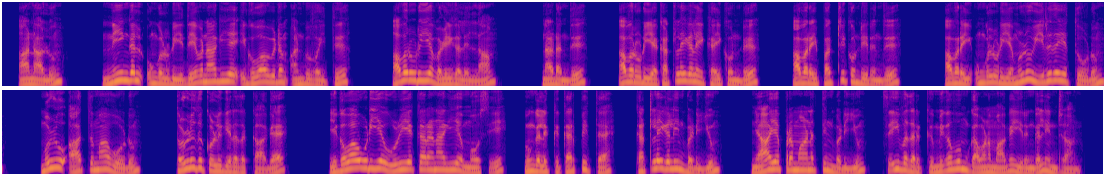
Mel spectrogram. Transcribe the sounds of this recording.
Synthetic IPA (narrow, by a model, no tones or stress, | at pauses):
aːnaːlɯm | niːŋɡɐɭʊŋɡɐɭɯɽɐjɐd̪eːʋɐnaːɣɪjɐjʔɛɣoːʋaːʋɪɽɐmʔɐɳbɯʋɐɪt̪ːɯ | ɐʋɐɾɯɽɐjɐʋɐɻɪɣɐɭɛlːaːm | nɐɽɐnd̪ɯ | ɐʋɐɾɯɽɐjɐkɐʈːɐlɐɪɣɐɭɐɪkːɐɪkɔɳɖɯ | ɐʋɐɾɐɪpːɐʈrɪkːɔɳɖɪɾɯnd̪ɯ | ɐʋɐɾɐɪʔʊŋɡɐɭɯɽɐjɐmʊɻuɪɾɯðɐjɐt̪ːoːɽɯmː | ʊɻuʔaːt̪ɯmaːʋoːɽɯm | t̪ɔɻɯðɯkɔɭːɯɣɪrɐðɐrkaːɣɐ | jɛɣoːʋaːʋɯɽɐjɐʊɻɪjɐkːɐːɾɐnaːɣɪjɐmoːseː | ʊŋɡɐɭɯkːɯkːɐrpɪt̪ːɐ | kɐʈːɐlɐɪɣɐɭɪnpɐɽɪjɯm | njaːjɐpːɪɾɐmaːnɐt̪ːɪnpɐɽɪjɯm | sɛjʋɐðɐrkɯmɪɣɐʋɯmɡɐʋɐnɐmaːɣɐɪɾɯŋɡɐɭɛndra̰ːn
